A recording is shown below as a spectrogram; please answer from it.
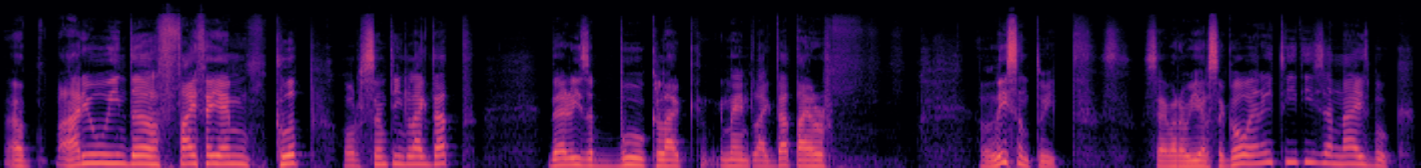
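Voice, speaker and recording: A Bulgarian man in his forties hosting a live tech stream, enthusiastic and warm toward viewers, often repeating himself as he goes. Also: fairly high pitch, a little slow, clean tone, dry recording, studio quality. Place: home studio room. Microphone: studio mic on boom arm.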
